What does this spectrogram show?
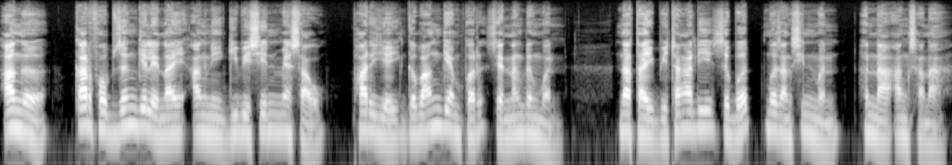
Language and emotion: Bodo, neutral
